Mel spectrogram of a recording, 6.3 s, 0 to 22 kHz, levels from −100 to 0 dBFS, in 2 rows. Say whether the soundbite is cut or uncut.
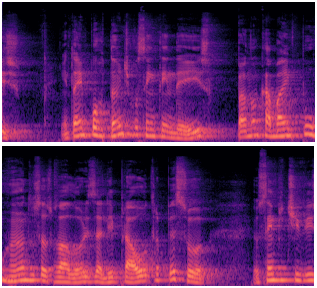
cut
